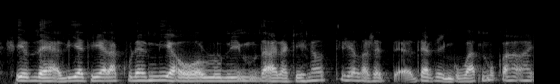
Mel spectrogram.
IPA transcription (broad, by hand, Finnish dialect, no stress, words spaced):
sinːe ehæm mie tielæ kun em mie o olːun niːm mut ɑinɑkih ne otːi selːɑset terːiŋ kuʋɑt mukɑhɑh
